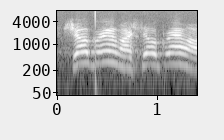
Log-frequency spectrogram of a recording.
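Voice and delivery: high, singsong parent coaxing. Acted. Parents showing Farquhar off to Grandma, high coaxing. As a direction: eagerly prompt a toddler to perform. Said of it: "and they say".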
